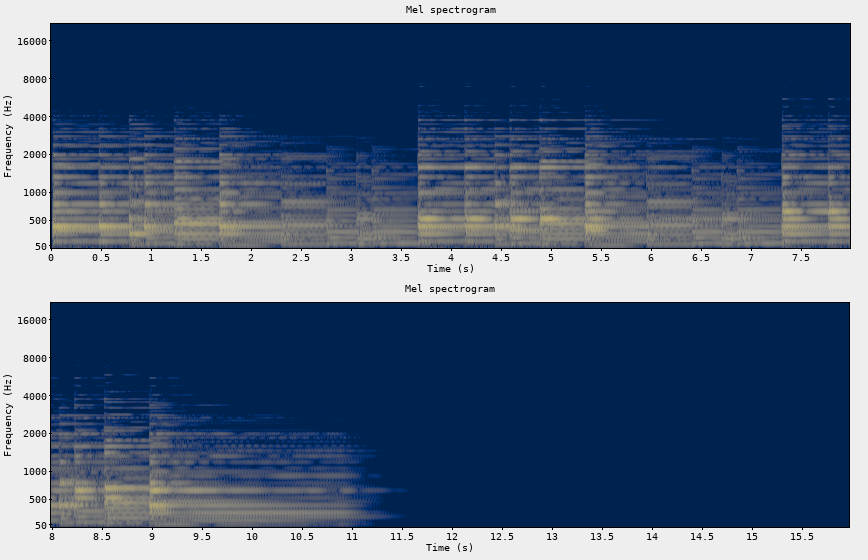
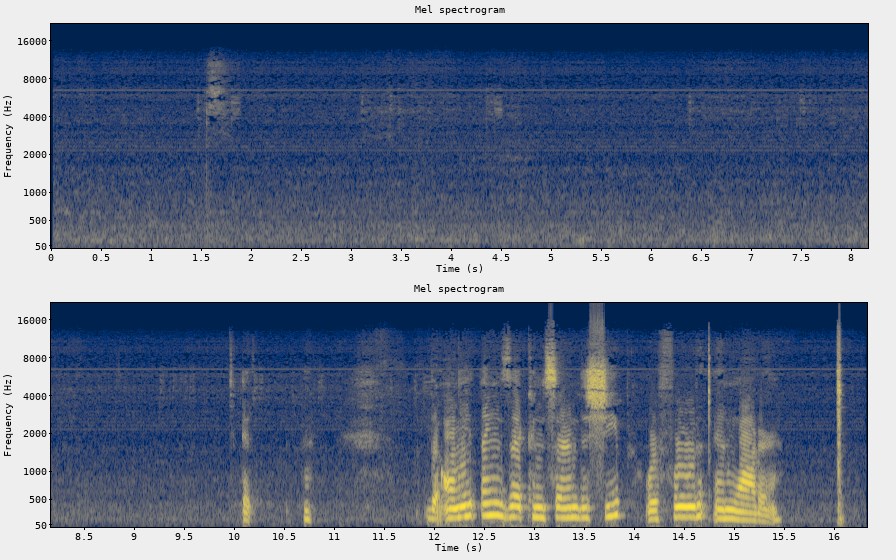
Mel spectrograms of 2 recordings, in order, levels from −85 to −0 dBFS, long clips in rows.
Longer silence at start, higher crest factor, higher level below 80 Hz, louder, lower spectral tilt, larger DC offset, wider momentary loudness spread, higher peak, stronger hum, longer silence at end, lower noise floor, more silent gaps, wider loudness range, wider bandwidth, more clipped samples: second, 0 s vs 1.6 s; about the same, 18 dB vs 14 dB; second, -58 dBFS vs -48 dBFS; second, -32 LUFS vs -9 LUFS; first, -9 dB/octave vs -4.5 dB/octave; neither; second, 11 LU vs 26 LU; second, -16 dBFS vs 0 dBFS; neither; first, 4.9 s vs 0.25 s; first, -84 dBFS vs -44 dBFS; neither; second, 12 LU vs 19 LU; second, 5.8 kHz vs 15.5 kHz; neither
